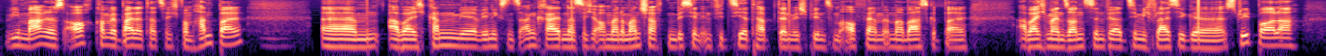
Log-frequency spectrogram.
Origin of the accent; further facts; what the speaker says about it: Düsseldorf, North Rhine-Westphalia, Germany; Ich für meinen Teil bin 27, wir sind beide aus Düsseldorf, der Stadt am Rhein.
